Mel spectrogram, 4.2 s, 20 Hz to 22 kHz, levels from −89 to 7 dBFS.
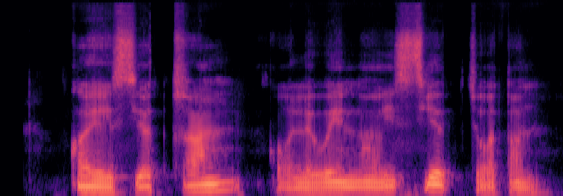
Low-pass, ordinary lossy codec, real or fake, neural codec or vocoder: none; none; fake; codec, 44.1 kHz, 2.6 kbps, SNAC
